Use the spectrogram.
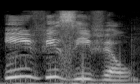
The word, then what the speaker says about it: invisível: É diferente do que acontece no termo invisível. A palavra invisível pode ser assim separada. Qual é a sílaba tônica de invisível? Invisível. Isso aqui é uma paroxítona.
